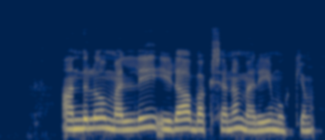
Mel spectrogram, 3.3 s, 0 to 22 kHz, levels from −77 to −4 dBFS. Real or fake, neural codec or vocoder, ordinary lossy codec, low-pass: real; none; none; none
